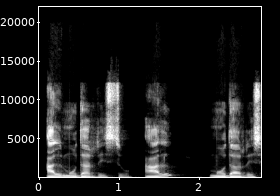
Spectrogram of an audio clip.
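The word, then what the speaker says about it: المدرس: আচ্ছা, এরপরেরটা দেখেন আল মুদাররিসু, এখানে কিন্তু আলিফ লামটা উচ্চারিত হয়েছে। কারণ কি? কারণ এই দেখেন এই যে মিমটা হলো কি? মিমটা হলো লামের পরে মিম আসছে, মিমটা হলো হরফে কমারিয়ার অন্তর্ভুক্ত।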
